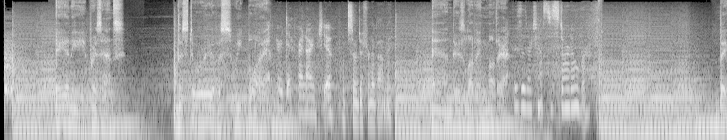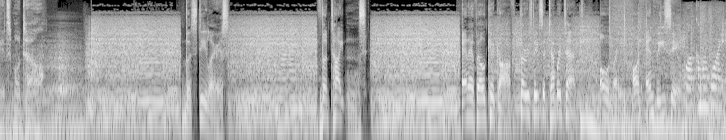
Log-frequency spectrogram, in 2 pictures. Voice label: TV Promo

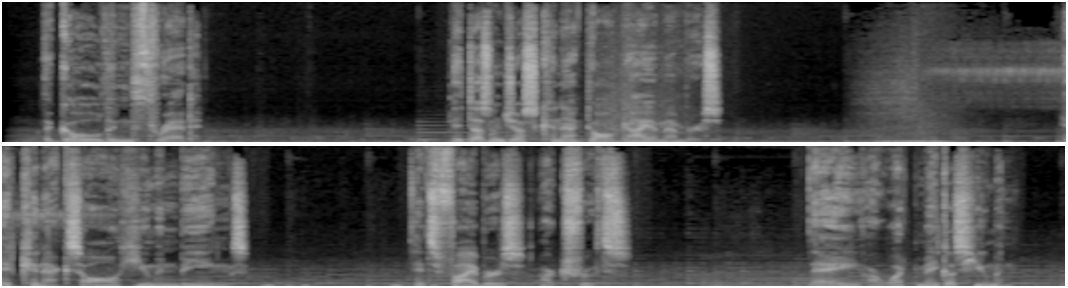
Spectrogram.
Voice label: Inspirational

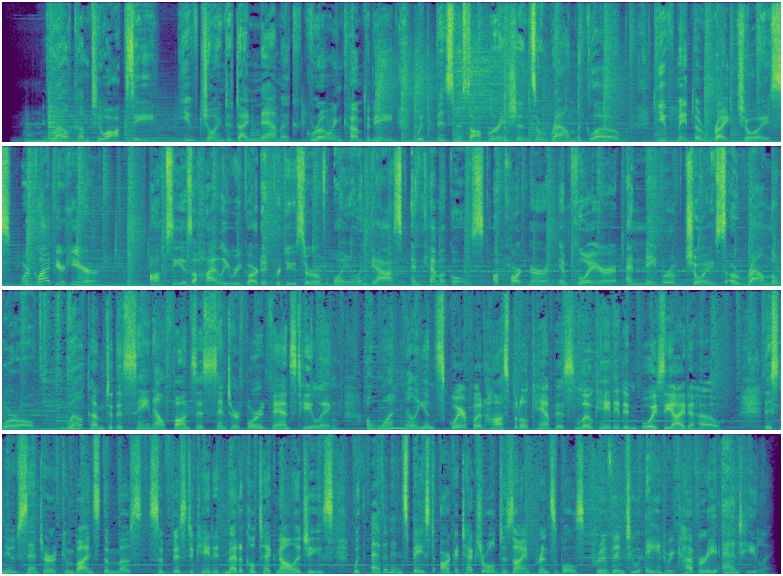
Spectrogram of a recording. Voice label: Informative

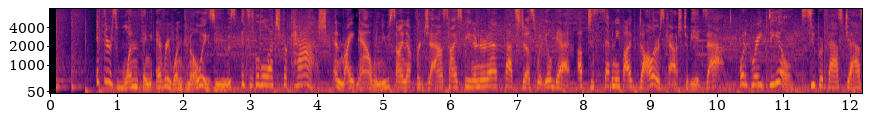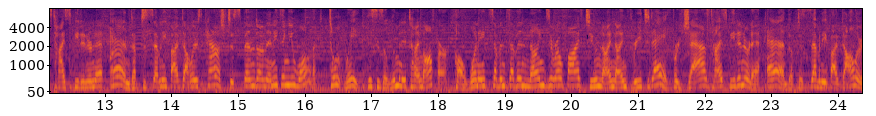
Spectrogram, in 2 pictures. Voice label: Upbeat Perky

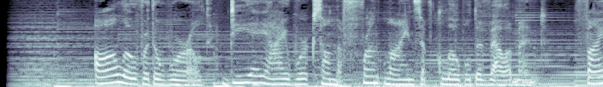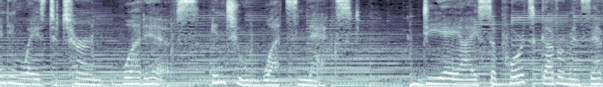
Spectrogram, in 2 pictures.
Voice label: Inspirational

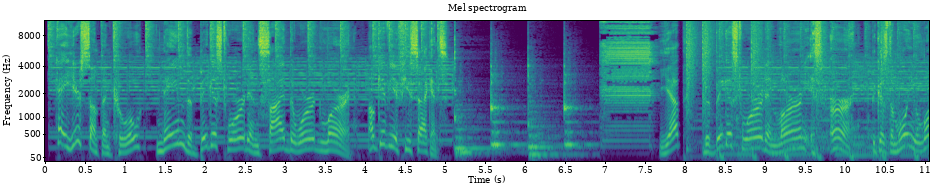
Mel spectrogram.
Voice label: Friendly

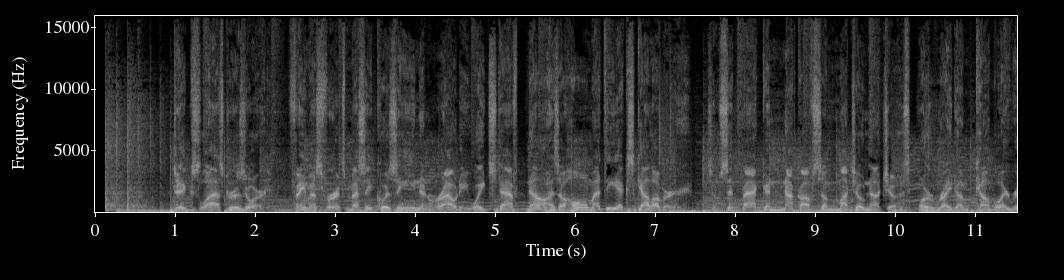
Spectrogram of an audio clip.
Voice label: tongue in cheek

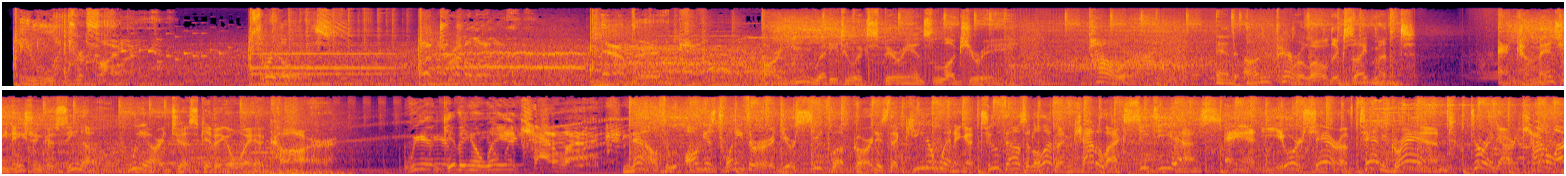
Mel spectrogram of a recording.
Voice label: High Energy

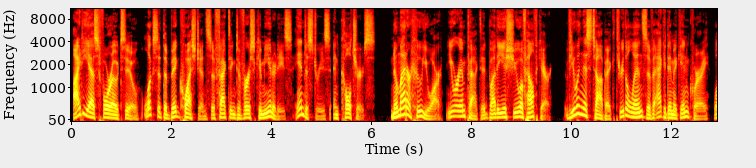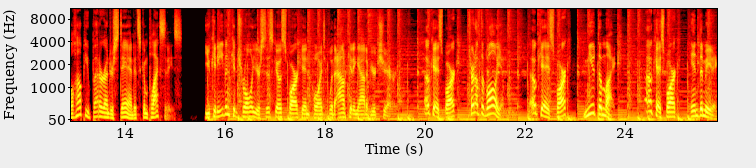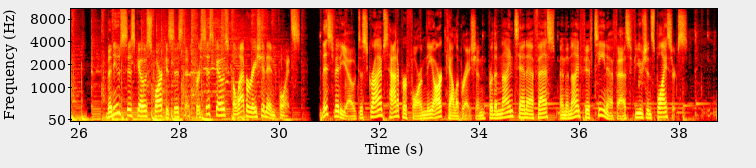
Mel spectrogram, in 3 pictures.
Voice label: eLearning

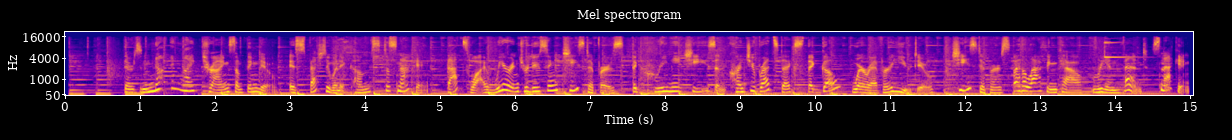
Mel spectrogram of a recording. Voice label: Friendly

